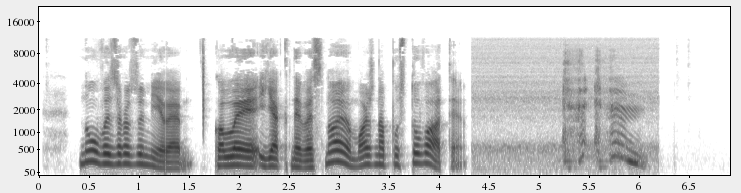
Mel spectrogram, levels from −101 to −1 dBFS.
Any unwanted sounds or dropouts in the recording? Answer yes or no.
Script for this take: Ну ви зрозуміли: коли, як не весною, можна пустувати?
yes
